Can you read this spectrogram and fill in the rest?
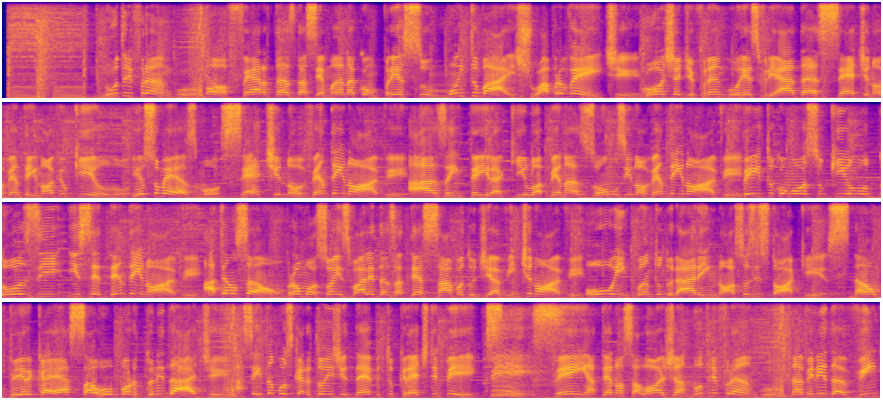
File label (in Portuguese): Locutor; Nutrifrango Sapiranga RS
